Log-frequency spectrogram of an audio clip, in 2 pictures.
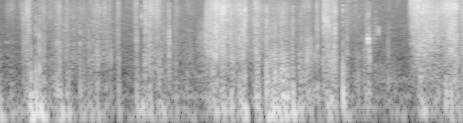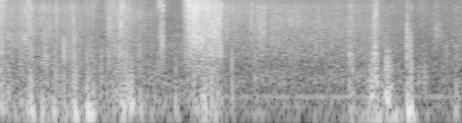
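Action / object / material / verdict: tap / polyurethane foam squishy toy / polyurethane foam / none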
